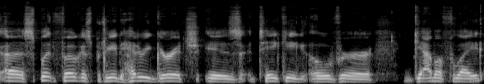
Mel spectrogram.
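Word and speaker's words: Gyrich: So then this issue, we're getting a split focus between Henry Gurich is taking over Gamma Flight. I think it's Gyrick. Yeah, it's Gyrick? Have I been pronouncing it wrong my entire life? Yes.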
